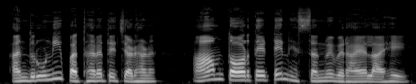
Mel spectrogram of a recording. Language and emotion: Sindhi, neutral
